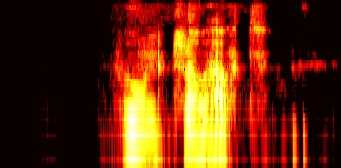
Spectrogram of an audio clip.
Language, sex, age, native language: Icelandic, male, 20-29, Icelandic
